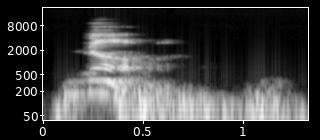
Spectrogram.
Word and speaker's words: numb: little dumb very good example num silent be num num is a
